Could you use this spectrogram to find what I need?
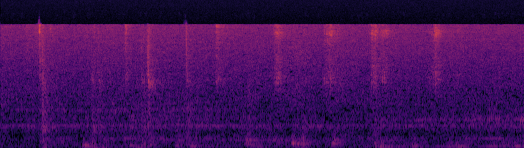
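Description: Scissors snip through fabric in short, repeated cuts.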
